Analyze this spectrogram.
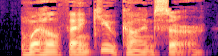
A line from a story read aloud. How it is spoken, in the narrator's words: she says with a genial laugh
